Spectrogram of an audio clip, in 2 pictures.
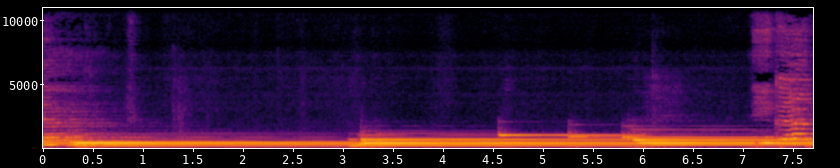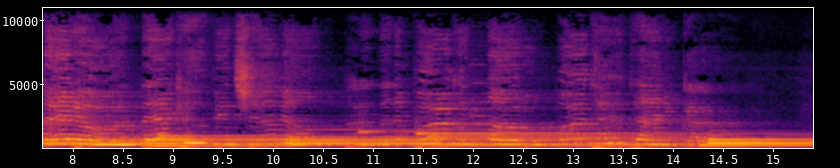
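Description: Female voice singing a slow phrase over sustained keyboard chords. The chords ring on their own for the first several seconds, the voice comes in about seven seconds in, and a fresh chord is struck near the end.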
